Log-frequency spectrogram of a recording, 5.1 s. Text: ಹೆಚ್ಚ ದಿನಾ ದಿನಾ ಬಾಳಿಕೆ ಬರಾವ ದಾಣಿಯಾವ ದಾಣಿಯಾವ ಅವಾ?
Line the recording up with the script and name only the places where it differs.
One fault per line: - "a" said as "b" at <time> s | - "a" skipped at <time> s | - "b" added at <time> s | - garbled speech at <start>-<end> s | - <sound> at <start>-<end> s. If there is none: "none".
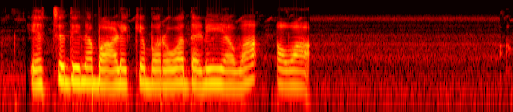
- "ದಿನಾ" skipped at 0.9 s
- "ದಾಣಿಯಾವ" skipped at 2.4 s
